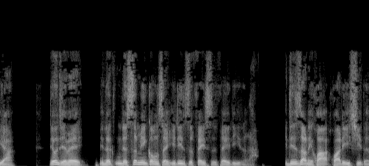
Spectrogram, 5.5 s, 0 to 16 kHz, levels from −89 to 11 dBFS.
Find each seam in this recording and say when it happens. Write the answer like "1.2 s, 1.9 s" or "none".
none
